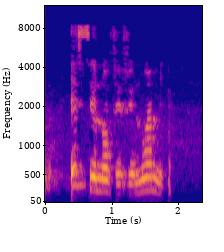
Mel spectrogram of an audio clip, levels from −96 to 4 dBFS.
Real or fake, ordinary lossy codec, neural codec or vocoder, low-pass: real; MP3, 32 kbps; none; 10.8 kHz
